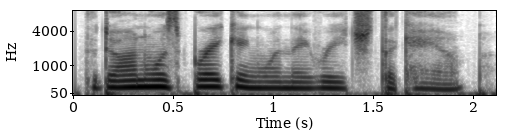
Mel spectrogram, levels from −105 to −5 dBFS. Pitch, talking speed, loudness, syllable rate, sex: 180 Hz, 255 wpm, -15 LUFS, 5.7 syllables/s, female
